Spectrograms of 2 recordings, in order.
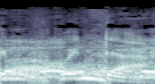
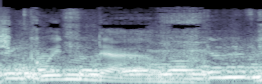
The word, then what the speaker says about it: Gwyndaf: It's not Gwyndaf. A single F in Welsh is pronounced like a V. A double F is pronounced as an F. A single X is pronounced like a V if you're English. So his name is is Gwyndaf, not Gwyndaf.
